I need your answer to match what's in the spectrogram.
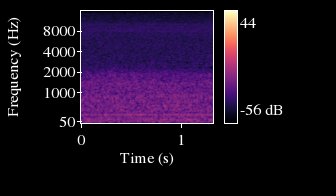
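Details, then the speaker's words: At 1 a.m. on a cold night, heard through an open window: a steady, low droning hum at one pitch with faint hiss, like an idling machine nearby. The owner says it is not a generator. Source unknown. "strangest thing. It's like a hum."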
